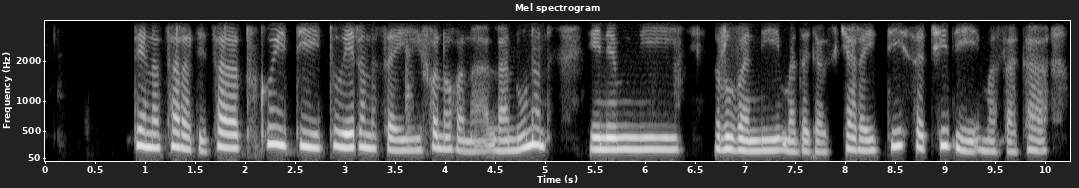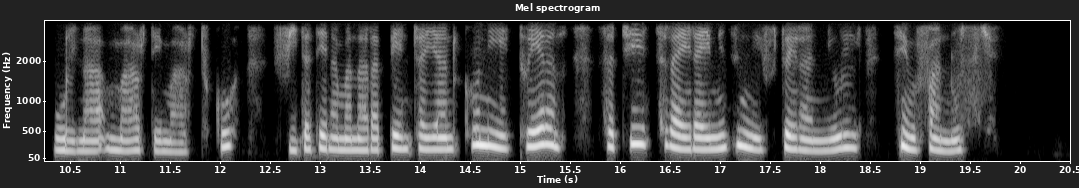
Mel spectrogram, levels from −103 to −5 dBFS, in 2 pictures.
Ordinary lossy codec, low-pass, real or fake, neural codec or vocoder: Opus, 24 kbps; 3.6 kHz; fake; autoencoder, 48 kHz, 128 numbers a frame, DAC-VAE, trained on Japanese speech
